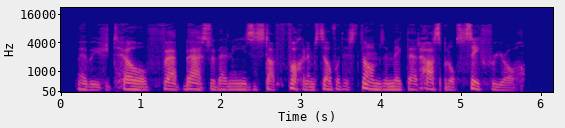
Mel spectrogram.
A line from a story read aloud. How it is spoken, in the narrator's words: my dad muttered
